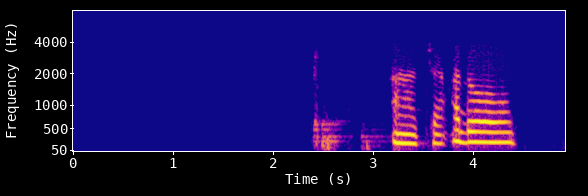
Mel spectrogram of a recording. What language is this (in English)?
Santali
